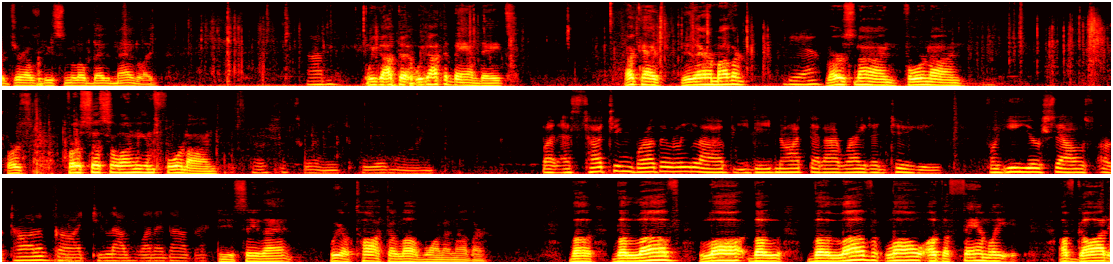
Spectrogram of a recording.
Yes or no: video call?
no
